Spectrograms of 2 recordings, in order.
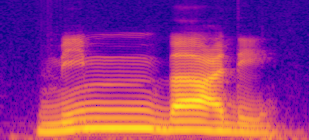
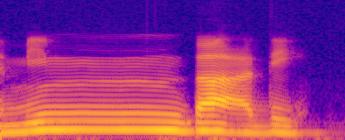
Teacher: نون ساکن کے بعد با آ گیا ہے، تو یہاں پر نون ساکن کی آواز کو میم سے بھی بدل رہے ہیں اور غنہ بھی کر رہے ہیں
